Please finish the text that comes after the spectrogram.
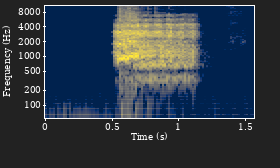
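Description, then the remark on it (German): The normal cry of the video game creature Lucario played back once at raised volume: a loud, harsh electronic screech of about half a second with a faint tonal whine in it, then cutting off. “Ähm also, das ist der Ruf von Lucario normal.”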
